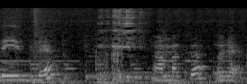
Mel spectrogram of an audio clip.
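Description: Kitchen utensils clinking and scraping against a non-stick frying pan of fenugreek leaves, with a few sharp clinks, one about a second and a quarter in.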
